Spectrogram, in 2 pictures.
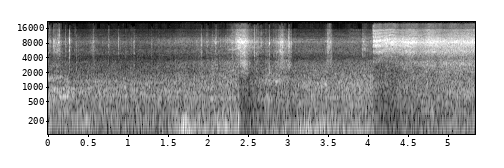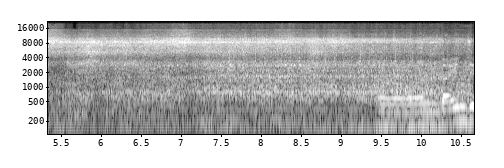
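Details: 2020 Toyota Camry Hybrid with a cylinder 4 misfire, engine vibration and rough idle: uneven, shaky idle pulse; the spark plug tested good, so the GDI injector was removed to be cleaned as the suspected cause.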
